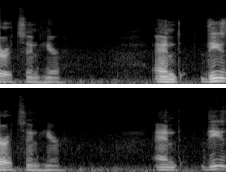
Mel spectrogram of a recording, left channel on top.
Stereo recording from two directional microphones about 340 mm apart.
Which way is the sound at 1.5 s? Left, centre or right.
Centre.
